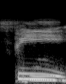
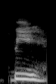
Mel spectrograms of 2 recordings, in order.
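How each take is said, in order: First: The word begins with an f sound. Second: The word begins with a p sound. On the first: The speaker calls it right. "itu diganti jadi F gitu" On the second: The speaker calls it wrong. "Umi pakai huruf P ya, huruf P kalau di Indonesia"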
